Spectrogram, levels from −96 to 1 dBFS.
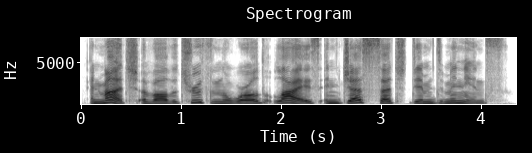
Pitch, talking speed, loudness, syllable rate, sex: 215 Hz, 205 wpm, -19 LUFS, 4.2 syllables/s, female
